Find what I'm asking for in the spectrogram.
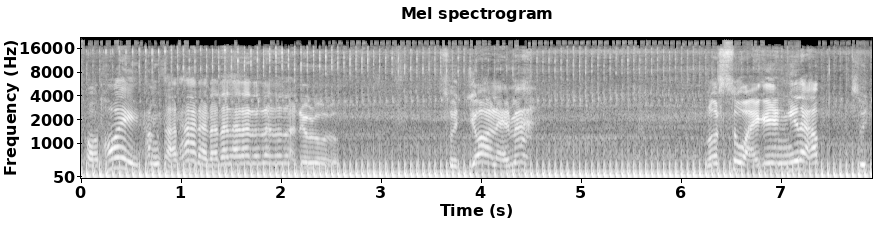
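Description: A motorcycle engine idling at a motorcycle auction, with a steady, close chugging drone, while a person talks loudly over it in short bursts.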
